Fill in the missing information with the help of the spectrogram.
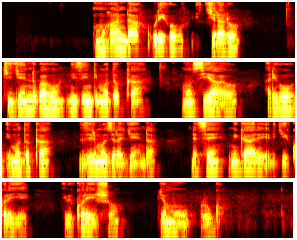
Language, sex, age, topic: Kinyarwanda, male, 25-35, government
